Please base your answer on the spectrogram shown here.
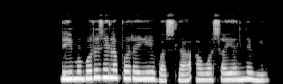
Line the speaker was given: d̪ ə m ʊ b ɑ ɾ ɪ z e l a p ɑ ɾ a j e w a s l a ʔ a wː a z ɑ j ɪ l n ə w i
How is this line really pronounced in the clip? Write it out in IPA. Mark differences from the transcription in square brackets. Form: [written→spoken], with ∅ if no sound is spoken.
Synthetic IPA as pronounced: d̪ ə m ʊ b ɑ ɾ ɪ z e l a p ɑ ɾ a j e w a s l a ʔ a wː a [z→s] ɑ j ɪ l n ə w i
